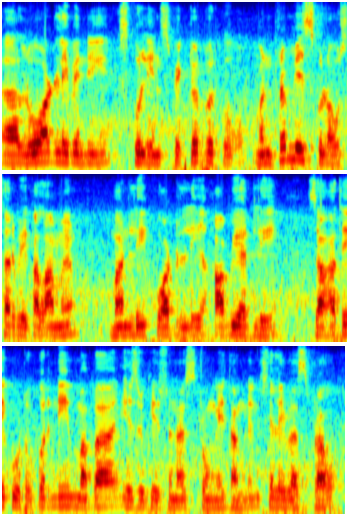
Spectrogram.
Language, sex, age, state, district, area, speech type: Bodo, male, 45-60, Assam, Kokrajhar, rural, spontaneous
